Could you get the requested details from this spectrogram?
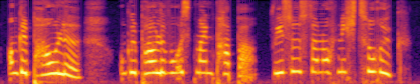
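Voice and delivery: a little pup asking after his father; small child. Acted. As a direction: plead like an anxious little pup. Child pup asks for papa.

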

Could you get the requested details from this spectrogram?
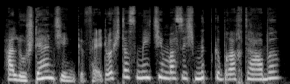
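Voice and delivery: high, lilting question; cheerful address. A narrator's reading. Moon presents the girl to stars, cheerful address.

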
